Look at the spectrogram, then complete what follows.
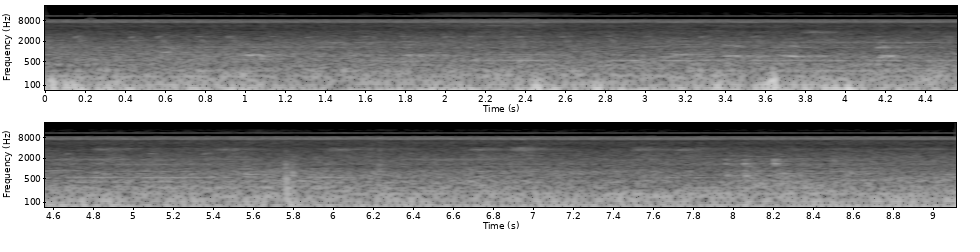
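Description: Evening outdoor ambience: a steady high-pitched insect drone, with faint scattered bird chirps and a low steady rumble underneath.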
